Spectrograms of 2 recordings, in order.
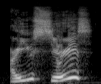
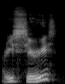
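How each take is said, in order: First: Incredulous. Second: Said in the usual way. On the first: Shown as a demonstration.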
